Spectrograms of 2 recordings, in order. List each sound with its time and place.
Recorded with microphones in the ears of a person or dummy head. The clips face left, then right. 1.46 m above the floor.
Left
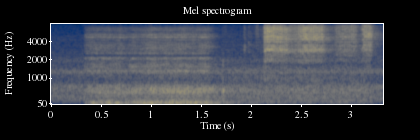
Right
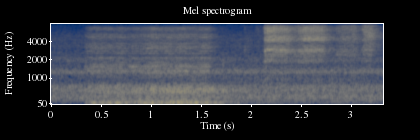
0.3 s a hiss: 30° left (ahead or behind), 2.0 m
1.7 s a bird: 45° left (ahead or behind), 0.6 m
